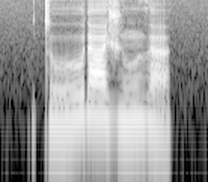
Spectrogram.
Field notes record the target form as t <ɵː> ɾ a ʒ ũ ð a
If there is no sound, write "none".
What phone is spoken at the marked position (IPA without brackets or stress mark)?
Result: oː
